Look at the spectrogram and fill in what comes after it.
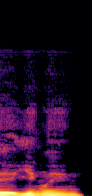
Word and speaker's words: Yuengling: It's the Yuengling Lager, right? That's how it's pronounced.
